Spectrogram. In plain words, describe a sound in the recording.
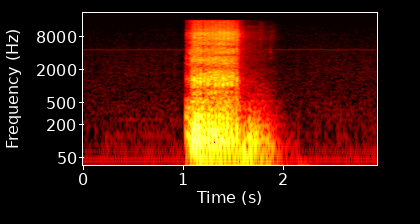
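A horse snorts loudly close by.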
